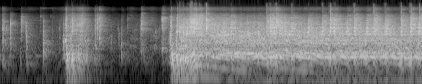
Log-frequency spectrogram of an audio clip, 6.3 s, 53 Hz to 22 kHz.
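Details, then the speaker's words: Honda CR250 two-stroke dirt bike after years sitting: won't start on kicks, has spark, fires only on carburetor starting spray then buzzes into a ringing run; fuel starvation suspected. "Yeah. Yep. She didn't start. So now we're just going to check to see if there's spark."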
